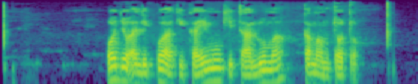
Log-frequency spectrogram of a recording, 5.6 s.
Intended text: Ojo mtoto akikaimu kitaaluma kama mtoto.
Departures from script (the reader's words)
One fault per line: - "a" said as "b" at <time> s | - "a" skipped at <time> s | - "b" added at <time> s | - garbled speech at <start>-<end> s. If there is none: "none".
- "mtoto" said as "alikuwa" at 1.8 s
